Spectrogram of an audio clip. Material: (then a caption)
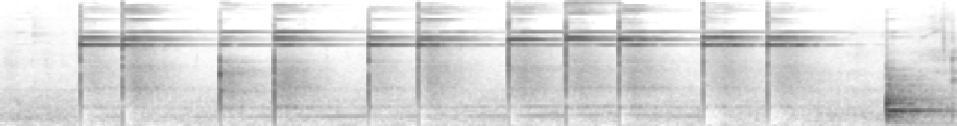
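Wrought iron. A newly made Southern German pattern anvil, built up from wrought iron pieces with a steeled face, is struck with a hammer about a dozen times. Each hit gives a bright, high metallic ping that fades within a fraction of a second. The anvil has a bit of a ring, but less than other anvils.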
